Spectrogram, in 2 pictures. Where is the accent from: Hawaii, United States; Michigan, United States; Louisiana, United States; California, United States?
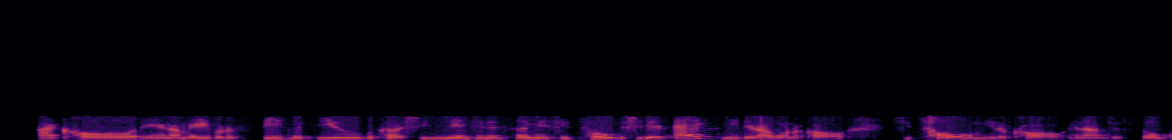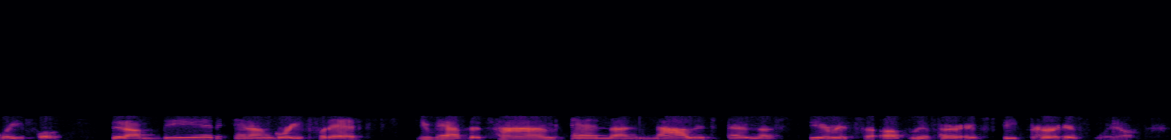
Louisiana, United States; Hammond; now in New Orleans, United States; I'm in New Orleans, but I'm actually from Hammond.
